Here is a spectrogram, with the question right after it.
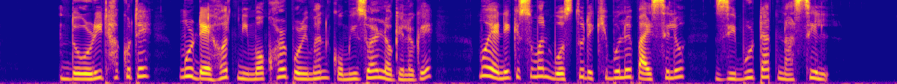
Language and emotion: Assamese, fearful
